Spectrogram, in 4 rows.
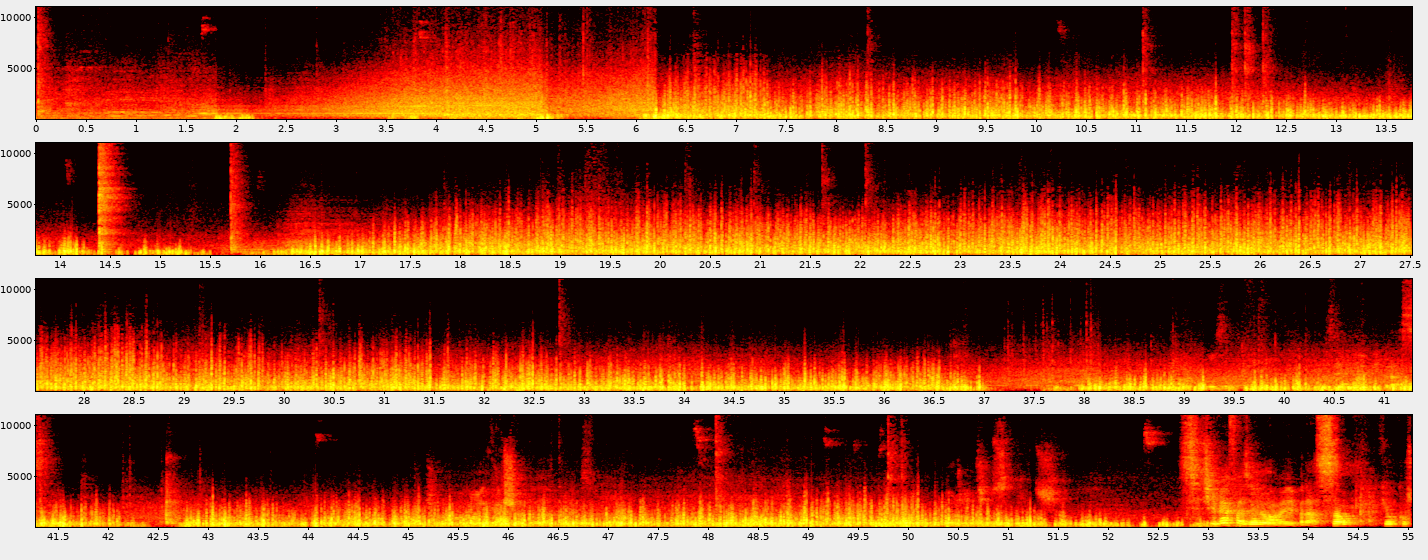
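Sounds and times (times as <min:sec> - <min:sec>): electric fan running: 0:00.0 - 0:55.0.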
